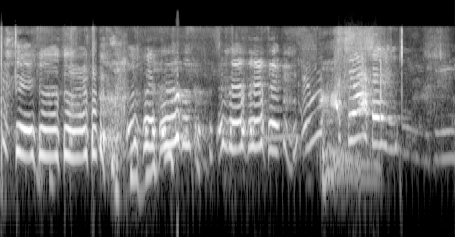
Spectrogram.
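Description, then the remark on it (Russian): A young child runs off, chattering and giggling in high, bouncy bursts for several seconds in the background, lively, with squealy rising and falling tones. “Как ты, вот там на фоне убегающий да. ребенок, это обязательно нужно оставить, да.”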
